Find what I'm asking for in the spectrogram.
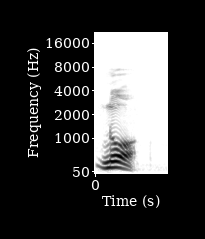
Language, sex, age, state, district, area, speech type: Bodo, male, 45-60, Assam, Chirang, rural, read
